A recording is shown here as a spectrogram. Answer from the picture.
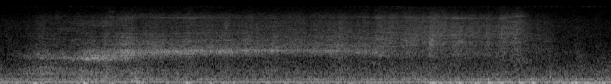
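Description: A person blowing out a long, hissing breath for a few seconds. Behind it are a steady electrical hum and low bumps from movement and handling.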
